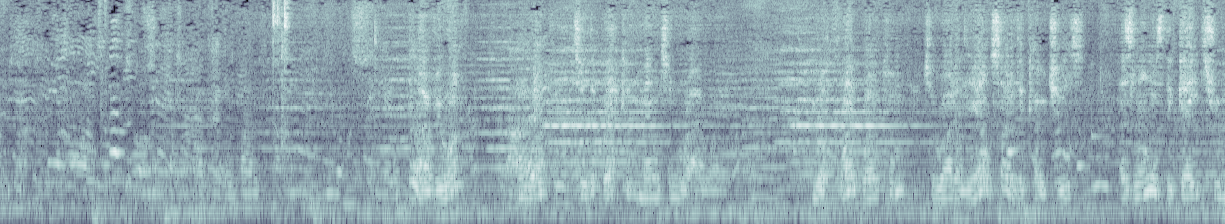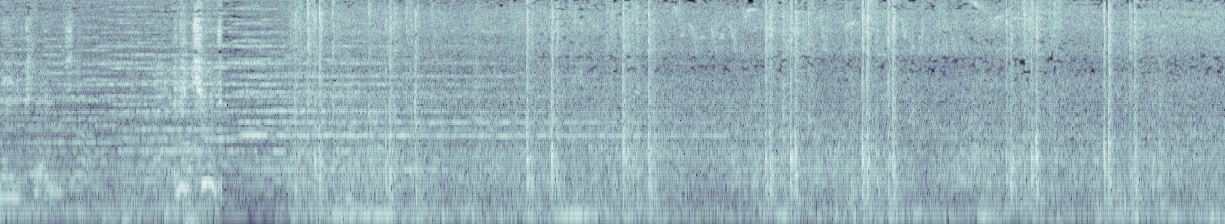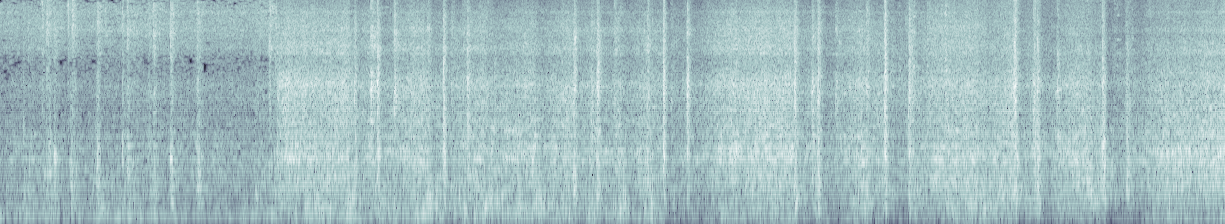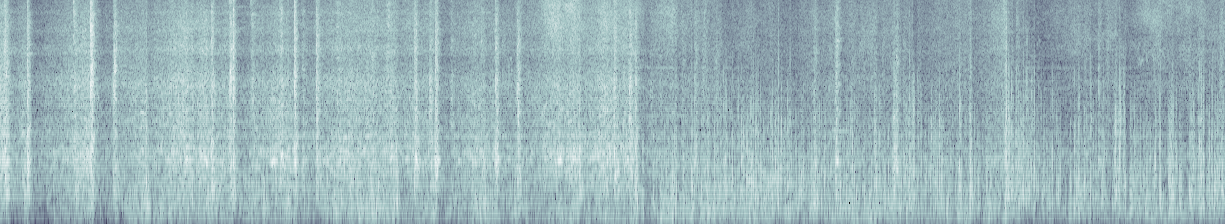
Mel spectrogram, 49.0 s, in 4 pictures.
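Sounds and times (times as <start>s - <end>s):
train carriage rumbling on track: 0.0s - 49.0s
wheels clattering on rails: 19.7s - 49.0s.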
